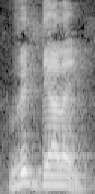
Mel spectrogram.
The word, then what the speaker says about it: विद्यालय: हमने, शुद्ध रूप है, लेकिन उच्चारण करते समय बहुत सारे लोगों को विद्यालय सुनता, विद्यालय उच्चारण करते हुए सुना होगा, विद्यालय विद्यालय, तो ध्यान न होकर के द्या होता है।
